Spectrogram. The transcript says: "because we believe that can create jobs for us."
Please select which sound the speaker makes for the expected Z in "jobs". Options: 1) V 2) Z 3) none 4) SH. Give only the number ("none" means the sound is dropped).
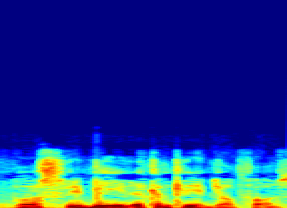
3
